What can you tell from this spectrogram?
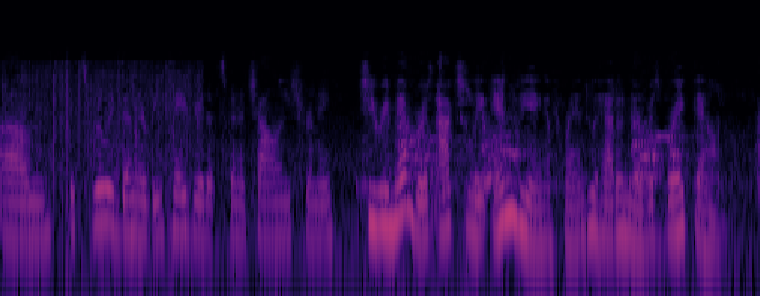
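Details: Two adult female speakers, an interviewee then a narrator; speech.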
